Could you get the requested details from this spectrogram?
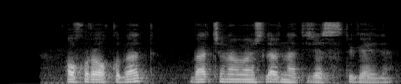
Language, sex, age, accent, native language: Uzbek, male, 25-34, Andijon, Uzbek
